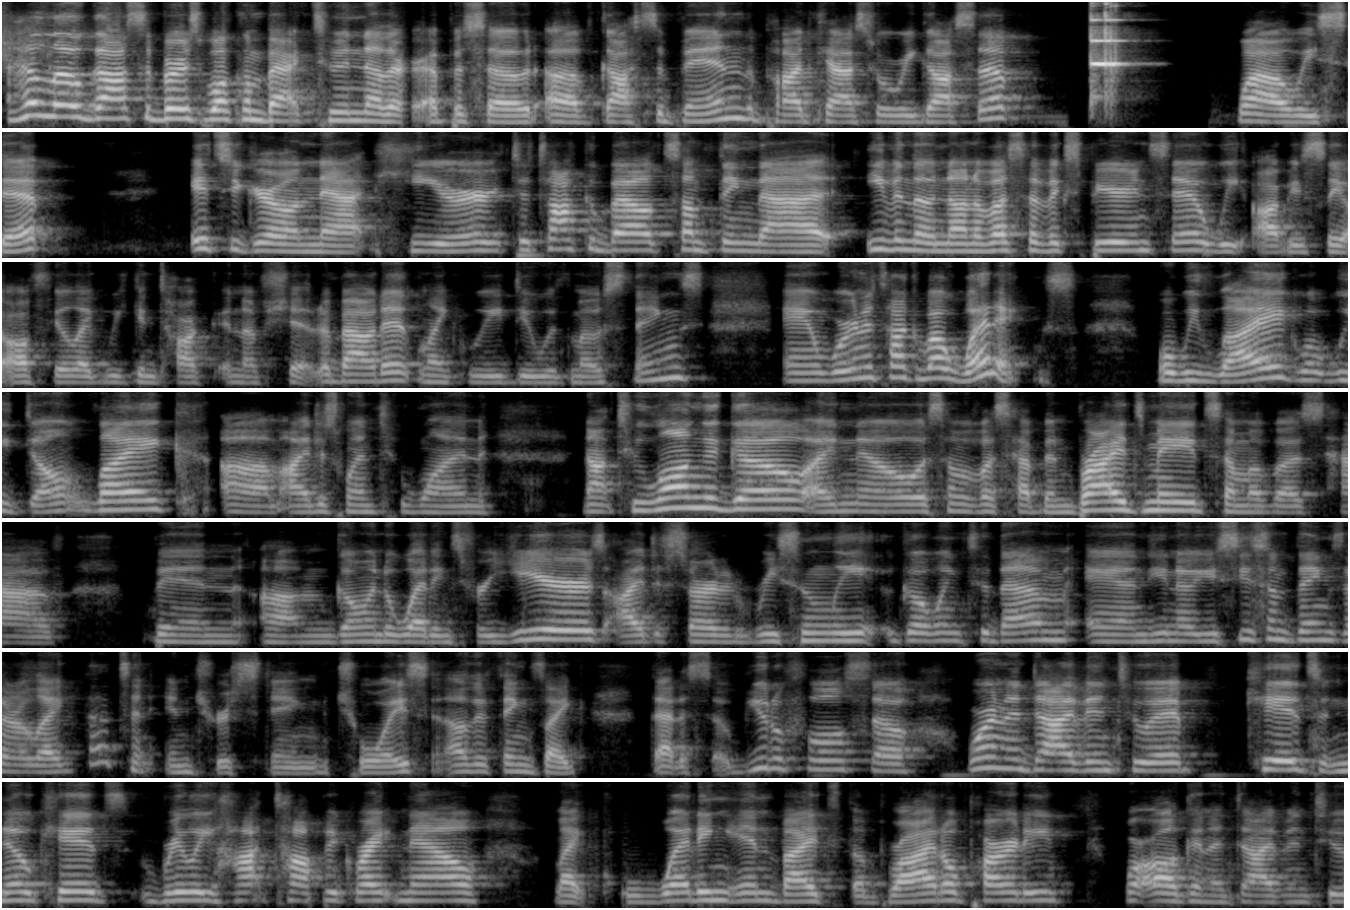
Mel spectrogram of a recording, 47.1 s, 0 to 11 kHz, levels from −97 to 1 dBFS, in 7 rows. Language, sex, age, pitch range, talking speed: English, female, 20-39, 175-220 Hz, 195 wpm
